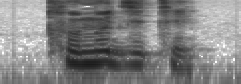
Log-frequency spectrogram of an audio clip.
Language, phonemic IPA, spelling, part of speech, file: French, /kɔ.mɔ.di.te/, commodité, noun, LL-Q150 (fra)-commodité.wav
- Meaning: 1. commodity, amenity 2. toilet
